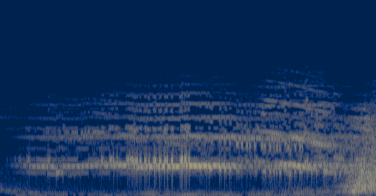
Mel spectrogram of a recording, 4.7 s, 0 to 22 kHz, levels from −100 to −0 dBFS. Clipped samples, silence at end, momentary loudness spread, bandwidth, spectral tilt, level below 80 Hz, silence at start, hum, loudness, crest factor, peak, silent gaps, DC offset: under 0.1%; 0 s; 17 LU; 4.9 kHz; -6.5 dB/octave; -72 dBFS; 0.3 s; none; -44 LUFS; 14 dB; -30 dBFS; none; under 0.1%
